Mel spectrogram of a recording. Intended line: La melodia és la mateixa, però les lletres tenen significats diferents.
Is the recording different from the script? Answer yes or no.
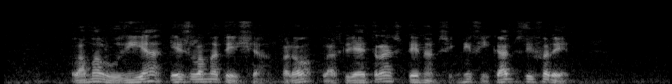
no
